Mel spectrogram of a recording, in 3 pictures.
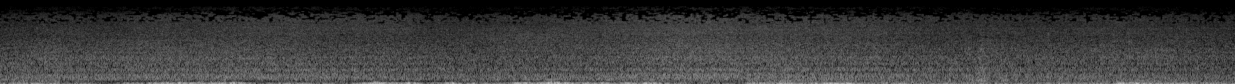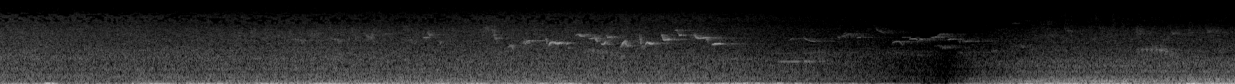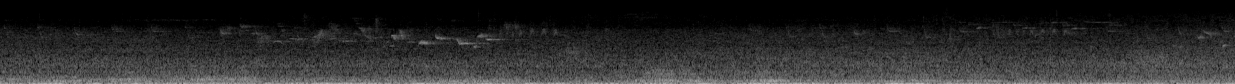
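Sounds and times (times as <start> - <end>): steady rushing noise: 0.0 - 37.0
small birds chirping: 7.6 - 30.9, 32.6 - 37.0.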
